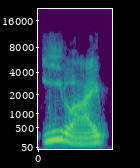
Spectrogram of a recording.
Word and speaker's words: Eli: I have never seen Eli spelled E-L-I pronounced Ellie ever in my life, but it happened to me consistently.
